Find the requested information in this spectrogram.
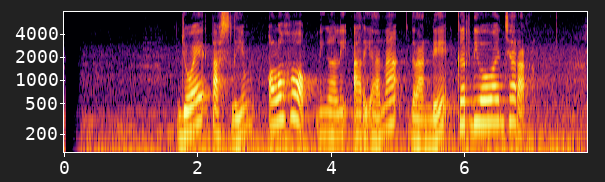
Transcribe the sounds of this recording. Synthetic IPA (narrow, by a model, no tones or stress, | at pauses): d͡ʒoɛt̪aslimʔɔlɔhɔk̚niŋaliaɾḭʔanaʔɡɾandɛkɨrdiwawaɲt͡ʃaɾa̰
